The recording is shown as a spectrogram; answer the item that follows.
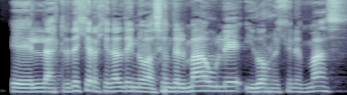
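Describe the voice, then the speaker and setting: With a Chilean accent, a man talks at a fairly quick pace, his fairly high pitch held to a fairly even intonation. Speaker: panelist, academic researcher. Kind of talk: conference panel presentation. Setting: seminar hall with audience. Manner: fast; hesitant, many filler words.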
